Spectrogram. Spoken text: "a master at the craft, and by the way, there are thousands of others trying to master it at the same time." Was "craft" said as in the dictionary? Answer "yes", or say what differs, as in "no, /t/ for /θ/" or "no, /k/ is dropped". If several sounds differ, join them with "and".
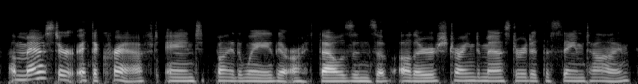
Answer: yes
